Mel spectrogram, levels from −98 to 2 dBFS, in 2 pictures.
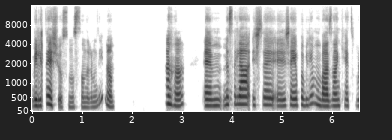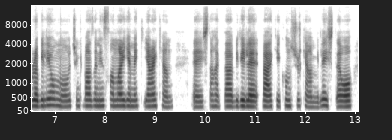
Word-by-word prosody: birlikte 215 +6 +5
yaşıyorsunuz 175 -8 +1
sanırım, 170 +1 -10
değil - - -9
mi? 190 -5 0 1.0
Ha 280 -4 +5
ha. 210 +4 +1 0.4
Emm, 220 0 +4
mesela, 265 +2 +5
işte, 240 0 0
eee, 210 0 -3
şey 230 +1 +2
yapabiliyor 230 +4 -1
mu, 250 -6 -3
bazen 205 +1 +4
ket 210 -1 -8
vurabiliyor 210 +2 +2
mu? 195 -3 -5
Çünkü 205 0 -13
bazen 210 0 -2
insanlar 210 0 -1
yemek 205 0 -3
yerken, 195 -3 -2 0.4
eee, 180 0 -4
işte, 195 +2 -6
hatta 195 0 -2
biriyle 200 -2 +3
belki 195 0 +1
konuşurken 205 -4 -8
bile, 220 +5 -1
işte, 195 -3 -3
o, 190 +1 +5
210 Hz, 145 wpm, -25 LUFS, 195-220 Hz, 1.0 s, birlikte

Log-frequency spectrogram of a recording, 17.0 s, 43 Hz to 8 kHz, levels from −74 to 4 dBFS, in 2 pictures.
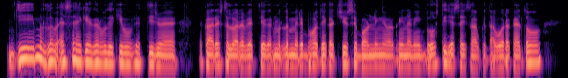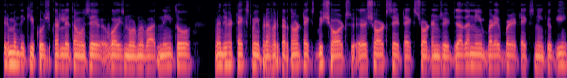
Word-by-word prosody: जी। 160 +8 +4
मतलब 140 -6 +3
ऐसा 130 +3 +2
है 135 - +4
कि 135 - +2
अगर 130 0 +3
वो 120 - +1
देखिए 120 +1 +1
वो 115 0 +1
व्यक्ति 120 -1 0
जो 105 0 +2
है 100 0 0 0.4
कार्यस्थल 105 0 +1
वाला 100 -1 +2
व्यक्ति 100 +3 -1
अगर 100 0 -1
मतलब 100 +1 0
मेरे 105 0 +2
बहुत 110 -1 0
एक 105 - +1
अच्छी 100 +3 -1
उससे 110 0 0
बॉन्डिंग 100 +1 +1
है 100 - 0
और 100 0 -1
कहीं 100 - +1
न 100 0 0
कहीं 95 0 -1
दोस्ती 120 +5 +1
जैसा 105 -1 -1
हिसाब-किताब 95 -2 -4
हो 95 - +2
रखा 100 - -2
है। 95 - +1
तो 130 +2 +2 0.5
फ़िर 115 - +1
मैं 120 -1 +5
देखिए 110 0 -1
कोशिश 100 0 -1
कर 105 - +1
लेता 105 0 +1
हूँ 100 -1 +3
उसे 100 +1 +2
वॉइस 100 0 -1
नोट 95 -2 +2
में 100 - +1
बात 95 0 -2
नहीं 105 +2 0
तो 110 0 +2 0.5
मैं 110 - +3
जो 110 - +2
है 115 - 0
टेक्स्ट 110 0 -3
में 110 - +4
ही - - +1
प्रेफ़र 95 +1 0
करता 100 +2 -1
हूँ। 110 - +1
टेक्स्ट 110 +1 -3
भी 115 - +2
शॉर्ट्स 100 -3 -2
अ, 100 - 0
शॉर्ट 105 +1 -1
से 105 -2 -1
टेक्स्ट 95 -2 -6
शॉर्ट 95 -2 -1
एंड 95 0 +1
स्वीट 95 -1 -2
ज़्यादा 105 +1 0
नहीं 110 -1 0
बड़े-बड़े 100 0 -2
टेक्स्ट 95 +1 -8
नहीं 95 -2 0
क्योंकि 110 +3 -3
105 Hz, 260 wpm, -20 LUFS, 100-115 Hz, 0.5 s, मैं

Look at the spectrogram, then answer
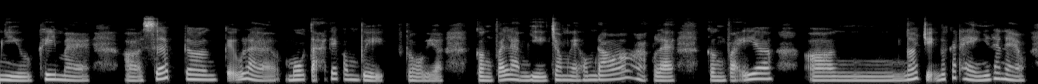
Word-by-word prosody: nhiều 185 -4 +2
khi 230 -2 +3
mà, 190 -4 -1 0.3
ờ, 180 0 -2
sếp, 255 +8 +7
ơ, 225 -2 +2 0.2
kiểu - - 0
là, 240 -8 0
mô 215 0 +1
tả 220 - 0
cái 260 - 0
công 225 -3 -3
việc 195 -4 0 0.2
rồi, 180 - -2
à, 90 0 -2 0.3
cần 185 -1 +1
phải 195 - +4
làm 215 -4 +1
gì 180 -2 +1
trong 205 +1 +2
ngày 190 - 0
hôm 200 +1 -2
đó 230 +8 +1
hoặc 215 -6 -4
là 180 -1 +2 0.3
cần 185 -1 -2
phải, 185 +5 +1
ơ, 255 0 +4 0.4
ờ, 190 0 +1 0.7
nói 235 +4 +4
chuyện - - +3
với 230 - +1
khách 305 +5 -4
hàng 220 -6 +1
như 205 - +1
thế 270 - +1
nào. 210 -6 0
205 Hz, 215 wpm, -22 LUFS, 185-230 Hz, 0.7 s, sếp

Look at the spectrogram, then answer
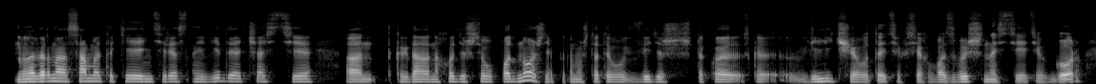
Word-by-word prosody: Ну, 120 - +1
наверно, 145 +2 +6
самые 140 0 +2
такие 135 0 +1
интересные 130 0 -3
виды 145 +4 -2
отчасти, 130 -1 -3 0.3
а 115 -1 +5
н 115 0 -2 0.2
когда 120 +1 +2
находишься 130 +1 -2
у 125 - -2
подножья. 130 - +2
Потому 110 +1 -6
что 115 +1 -3
ты 120 - -2
увидишь 115 +1 -4
такое 115 0 +1
ско - - -7
э, - - -4
величие 120 +3 +1
вот 105 -1 -3
этих 110 0 -2
всех 110 -1 -4
возвышенностей, 110 -1 0
этих 105 0 -6
гор, 110 +1 +5
120 Hz, 150 wpm, -27 LUFS, 110-130 Hz, 0.3 s, наверно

